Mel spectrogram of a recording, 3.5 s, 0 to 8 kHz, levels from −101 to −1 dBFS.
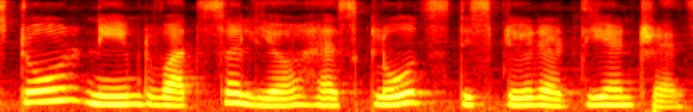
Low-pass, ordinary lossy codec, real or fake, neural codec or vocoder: none; none; real; none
